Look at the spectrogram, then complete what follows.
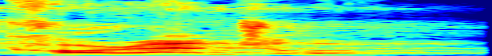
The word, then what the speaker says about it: Carangelo: So my last name is Carangelo. So, just car and the name Angela and put them together.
